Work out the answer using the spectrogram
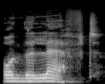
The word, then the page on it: on the left: British English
